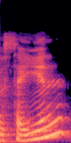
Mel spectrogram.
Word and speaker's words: saying: Consoante vogal, porque eu tenho um n, né, do saying, tá terminando no n, já que o g não vai ser pronunciado, e eu já pego no I love you.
